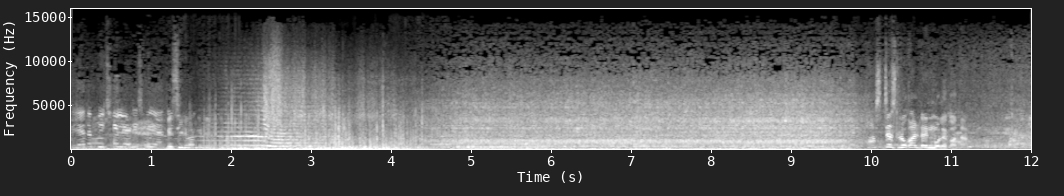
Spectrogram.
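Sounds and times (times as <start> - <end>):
train wheels rumbling on rail: 1.3 - 10.6.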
